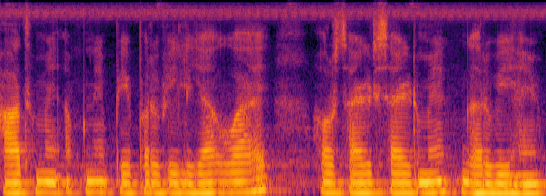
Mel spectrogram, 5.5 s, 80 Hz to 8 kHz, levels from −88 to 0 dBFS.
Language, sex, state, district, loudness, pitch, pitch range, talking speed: Hindi, male, Uttar Pradesh, Lalitpur, -16 LUFS, 115 Hz, 110-115 Hz, 165 wpm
